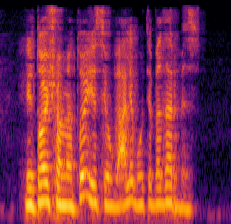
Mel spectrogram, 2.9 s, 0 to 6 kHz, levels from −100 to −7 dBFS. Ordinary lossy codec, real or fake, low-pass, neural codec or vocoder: AAC, 24 kbps; real; 5.4 kHz; none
